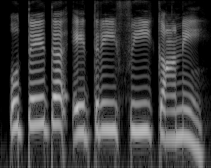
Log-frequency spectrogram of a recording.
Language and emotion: Sindhi, neutral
